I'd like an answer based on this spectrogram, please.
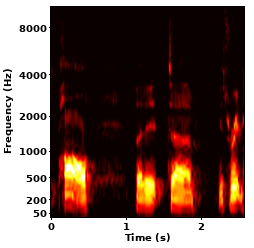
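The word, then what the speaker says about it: PAVL: says the Epistle of now notice how Paul was spelled here it's p a v l and that's because the V and the U Were carried the u sound and the V actually was a new sound that came into our language but it actually carried the u sound as it would have been PA pronounced as Paul but it uh is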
